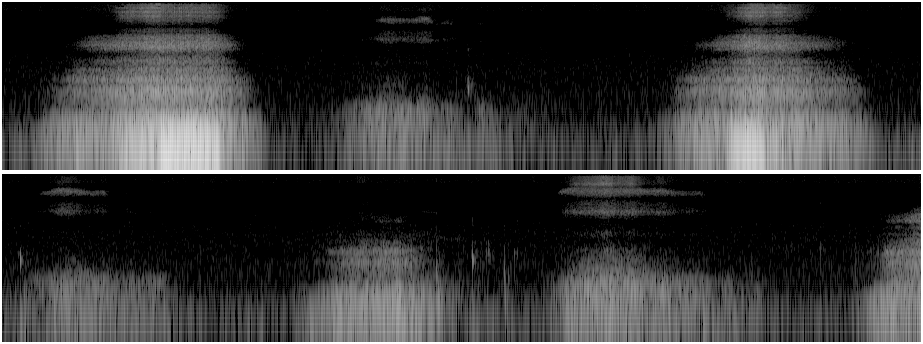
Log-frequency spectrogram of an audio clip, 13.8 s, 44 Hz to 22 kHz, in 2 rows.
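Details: 20-year-old girl snoring very loudly in sleep: loud, rough, low-pitched snores on some breaths with quieter breathing between, about 14 breath sounds a minute; snoring.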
